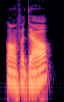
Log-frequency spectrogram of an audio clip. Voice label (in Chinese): "kong2feh4jih4ghau1", 玉環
